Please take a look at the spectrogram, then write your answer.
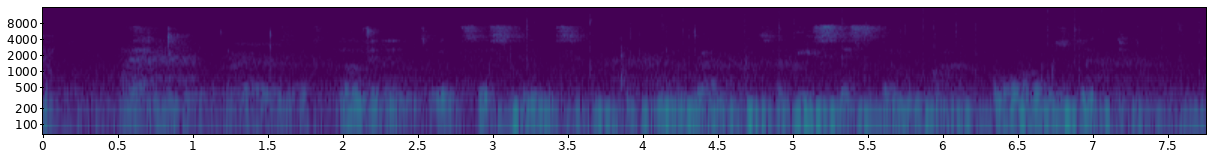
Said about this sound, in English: Rubik's Cube.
